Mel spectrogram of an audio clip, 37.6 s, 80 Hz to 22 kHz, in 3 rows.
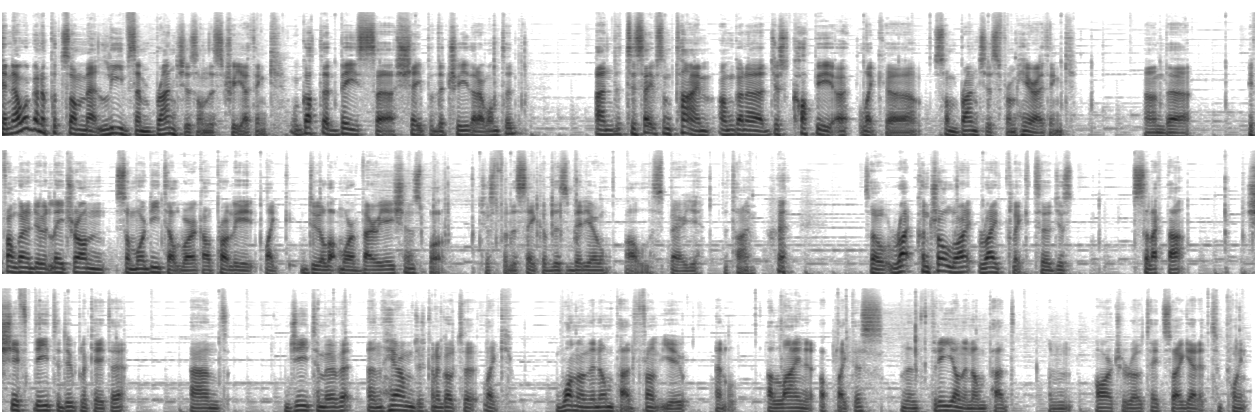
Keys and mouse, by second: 3.1 middle click, 3.9 middle click, 4.8 shift+middle drag, 5.7 click, 6.4-6.7 middle drag, 7.5 Tab, 8.4 middle click, 9.1 click, 9.6 middle click, 10.3 middle click, 11.1 middle click, 12.0 middle click, 13.0 middle click, 14.9 middle click, 16.6 alt+z, 17.1 shift+middle click, 17.4 middle click, 17.7 a, 17.8 a, 18.5-21.7 ctrl+right drag, 22.1-23.3 middle drag, 23.6 middle click, 25.5 middle click, 27.0 middle click, 27.1 right click, 27.7 g, 29.2 KP_1, 31.0 r, 32.6 g, 34.0 KP_3, 35.6 r, 37.1 g.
